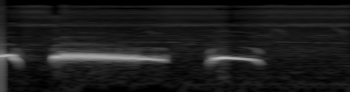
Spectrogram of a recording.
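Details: Spotted dove used as a decoy bird to provoke wild doves, giving a 'gù' coo: a long, low, steady hooting note, slightly trembling and falling at its end, then a shorter falling coo, on a quiet background.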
